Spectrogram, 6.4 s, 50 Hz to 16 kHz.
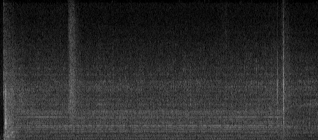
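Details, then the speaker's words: New Precision Matthews PM 1660-TL lathe on its first run and break-in after cleaning: the headstock gearing, around 250–380 rpm, gives an even, steady mechanical whir with no knocks or rattles. Normal gear noise. "all right i think everything's sounding go good to one two one and then we're going to bring this down into high speed"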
